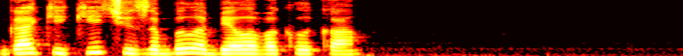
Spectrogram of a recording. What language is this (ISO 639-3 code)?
rus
